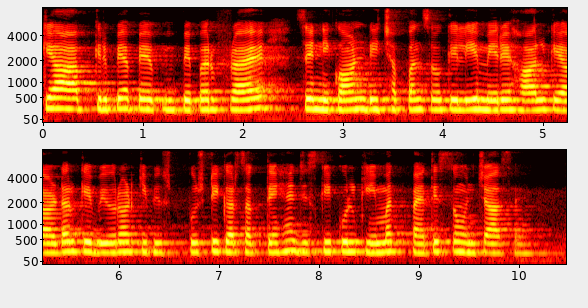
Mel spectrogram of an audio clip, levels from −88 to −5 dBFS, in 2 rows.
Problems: constant background noise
